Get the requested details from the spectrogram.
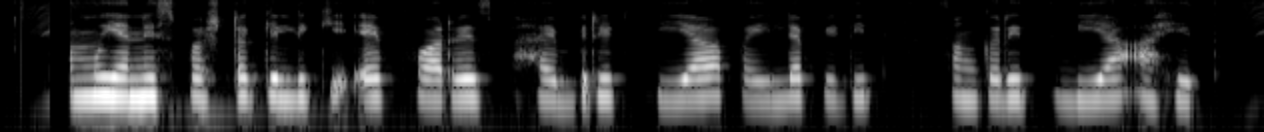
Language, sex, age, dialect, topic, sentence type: Marathi, female, 25-30, Varhadi, agriculture, statement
